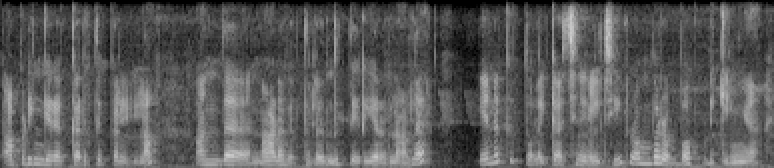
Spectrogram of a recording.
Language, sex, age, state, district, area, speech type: Tamil, female, 45-60, Tamil Nadu, Tiruppur, rural, spontaneous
